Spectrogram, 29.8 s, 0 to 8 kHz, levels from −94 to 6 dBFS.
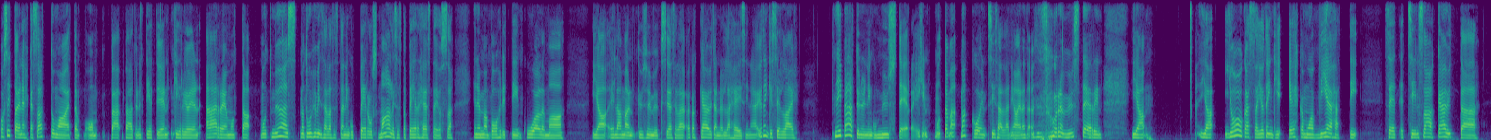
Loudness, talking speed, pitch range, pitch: -20 LUFS, 115 wpm, 160-190 Hz, 170 Hz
